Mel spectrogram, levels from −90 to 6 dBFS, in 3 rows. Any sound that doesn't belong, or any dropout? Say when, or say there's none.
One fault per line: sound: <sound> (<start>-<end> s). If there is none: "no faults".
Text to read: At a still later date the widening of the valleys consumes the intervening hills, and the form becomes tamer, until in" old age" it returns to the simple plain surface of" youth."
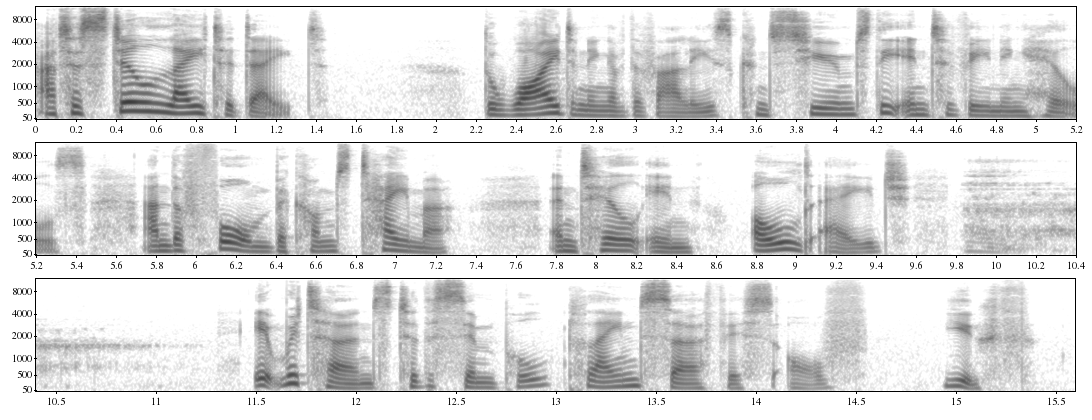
sound: sigh (9.8-11.3 s)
